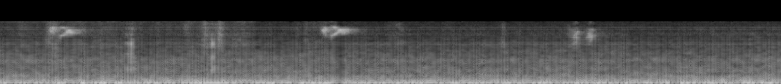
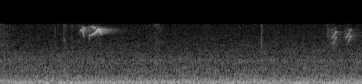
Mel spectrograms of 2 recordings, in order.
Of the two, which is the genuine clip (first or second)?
second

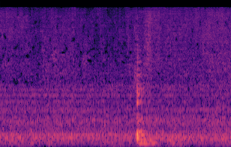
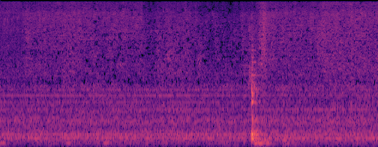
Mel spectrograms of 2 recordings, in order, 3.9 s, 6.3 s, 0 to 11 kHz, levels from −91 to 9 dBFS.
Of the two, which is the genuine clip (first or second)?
second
